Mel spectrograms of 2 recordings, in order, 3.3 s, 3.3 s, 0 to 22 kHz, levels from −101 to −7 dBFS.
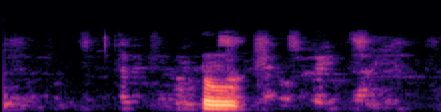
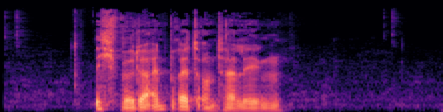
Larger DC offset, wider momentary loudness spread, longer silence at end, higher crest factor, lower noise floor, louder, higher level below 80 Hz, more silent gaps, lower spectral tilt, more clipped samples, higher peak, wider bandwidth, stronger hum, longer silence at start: neither; first, 28 LU vs 10 LU; second, 0.6 s vs 1.25 s; about the same, 22 dB vs 24 dB; about the same, -69 dBFS vs -69 dBFS; first, -23 LUFS vs -27 LUFS; second, -74 dBFS vs -60 dBFS; neither; first, -8 dB/octave vs -4.5 dB/octave; neither; about the same, -8 dBFS vs -6 dBFS; second, 6.4 kHz vs 16 kHz; neither; first, 1.5 s vs 0.7 s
